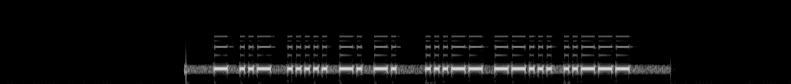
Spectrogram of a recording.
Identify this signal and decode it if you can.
Morse code, heard as a keyed tone, about 27 wpm, 740 Hz. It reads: TU 5NN 372
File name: la4c / sac-cw-2017 / CONTEST AUDIO 1100Z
